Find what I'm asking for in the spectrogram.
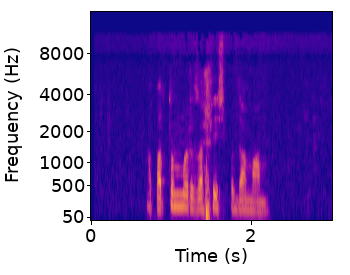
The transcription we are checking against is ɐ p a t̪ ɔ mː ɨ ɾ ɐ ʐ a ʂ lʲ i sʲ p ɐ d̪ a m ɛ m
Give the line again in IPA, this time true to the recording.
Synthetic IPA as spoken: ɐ p a t̪ ɔ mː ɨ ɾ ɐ z a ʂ lʲ i sʲ p ɐ d̪ a m a m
